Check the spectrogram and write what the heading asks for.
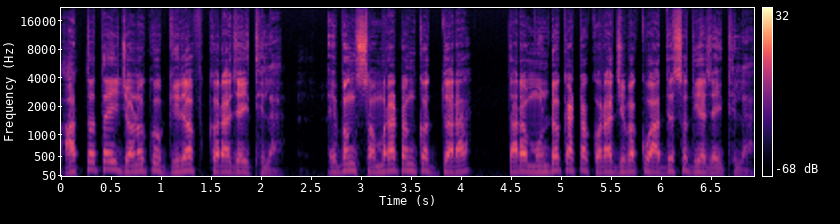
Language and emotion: Odia, neutral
